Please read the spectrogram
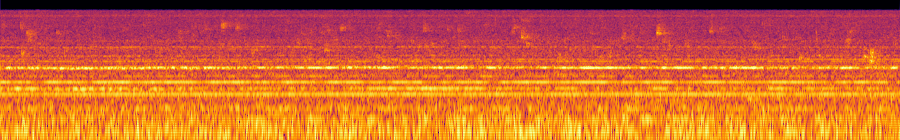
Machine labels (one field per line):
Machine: pump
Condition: normal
